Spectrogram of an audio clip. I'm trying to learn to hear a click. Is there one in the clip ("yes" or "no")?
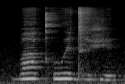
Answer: no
